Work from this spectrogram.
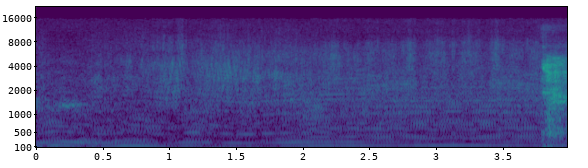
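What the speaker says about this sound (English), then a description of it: "Scott revving his engine up." A race car engine in a racing video game drones with a steady, buzzing, layered hum that climbs slightly, ending in a short loud burst.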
